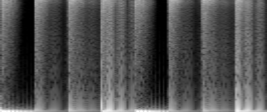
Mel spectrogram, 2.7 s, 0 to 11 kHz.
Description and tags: Monopoly 90bpm robotic sequence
